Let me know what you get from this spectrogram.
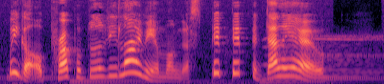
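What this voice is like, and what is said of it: Awful imitation of English accent. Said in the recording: “he exclaimed in an awful imitation of an English accent.”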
